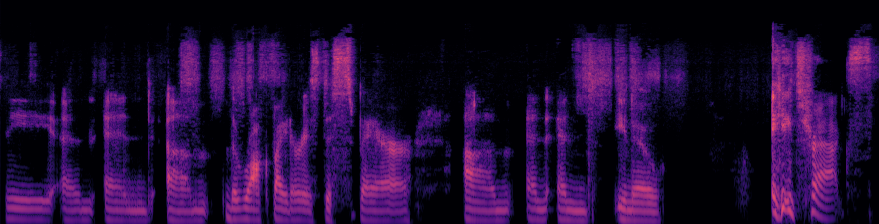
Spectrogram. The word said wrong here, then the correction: Artax: I'm saying it wrong. It is. What's his name again? – Artax is sadness.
